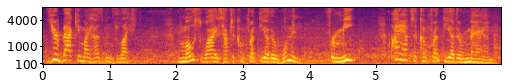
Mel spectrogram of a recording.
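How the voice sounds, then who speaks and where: A woman's voice: mid-range voice, expressive, moderate pace, crowd noise, lightly acted. An actress playing a bitter, threatening wife in an audio soap opera, cutting and commanding as she confronts her rival. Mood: confrontational.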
